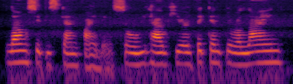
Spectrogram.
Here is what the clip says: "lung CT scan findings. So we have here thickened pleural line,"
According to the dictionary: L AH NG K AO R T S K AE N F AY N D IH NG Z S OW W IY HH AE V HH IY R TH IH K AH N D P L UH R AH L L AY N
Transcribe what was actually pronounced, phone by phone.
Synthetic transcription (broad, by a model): L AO NG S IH T S K AE N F AY N D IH NG S OW W IY HH AE V HH IY R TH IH K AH N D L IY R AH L L AY N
